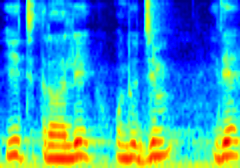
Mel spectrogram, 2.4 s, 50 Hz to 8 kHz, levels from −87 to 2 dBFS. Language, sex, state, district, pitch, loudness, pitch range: Kannada, male, Karnataka, Bangalore, 195 Hz, -16 LUFS, 175-205 Hz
